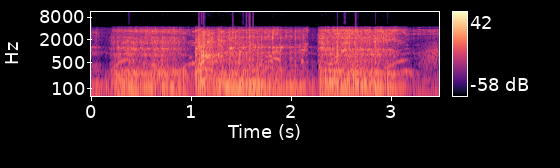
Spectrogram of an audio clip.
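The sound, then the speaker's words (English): A crowd of people at a preacher's call roaring together like lions for victory and healing, loud and sustained, in three long overlapping bursts with brief pauses between them. “Listen, roar for your victory. Roar for your healing.”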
